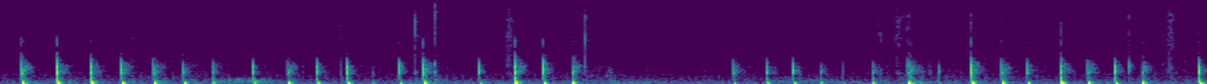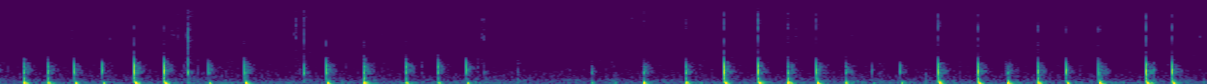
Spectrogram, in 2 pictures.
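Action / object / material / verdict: scrape / pen on a flat acrylic (plexiglass) sheet / acrylic / none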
